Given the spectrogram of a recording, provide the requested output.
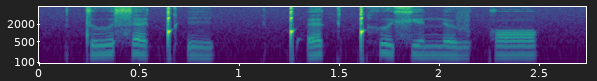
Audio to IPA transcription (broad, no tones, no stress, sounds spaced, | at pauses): t ɯ s ɛ ǃʼ i | ǃʼ ɛ k ǃʰ ɯ xʲ ø n ø v k ɔ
